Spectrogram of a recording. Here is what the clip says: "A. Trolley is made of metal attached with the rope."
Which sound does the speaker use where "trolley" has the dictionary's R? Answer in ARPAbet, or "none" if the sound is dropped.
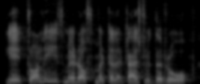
none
